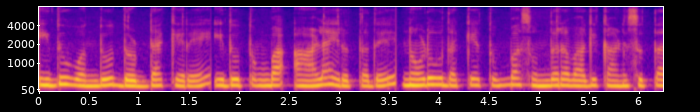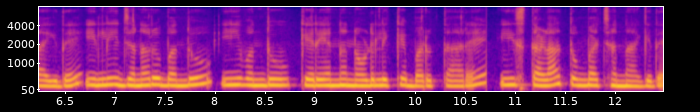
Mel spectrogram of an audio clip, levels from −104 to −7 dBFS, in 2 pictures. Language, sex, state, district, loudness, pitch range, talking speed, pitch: Kannada, female, Karnataka, Shimoga, -22 LUFS, 200-225 Hz, 115 wpm, 210 Hz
